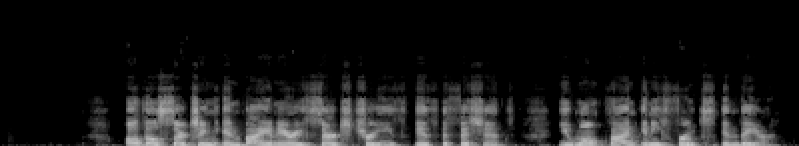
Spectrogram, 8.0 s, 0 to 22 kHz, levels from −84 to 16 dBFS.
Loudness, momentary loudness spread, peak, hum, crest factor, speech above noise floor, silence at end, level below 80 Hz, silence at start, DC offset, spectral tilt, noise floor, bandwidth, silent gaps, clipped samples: -16 LUFS; 7 LU; -2 dBFS; none; 16 dB; 56 dB; 0.25 s; -62 dBFS; 1.25 s; under 0.1%; -4.5 dB/octave; -73 dBFS; 9.4 kHz; none; under 0.1%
